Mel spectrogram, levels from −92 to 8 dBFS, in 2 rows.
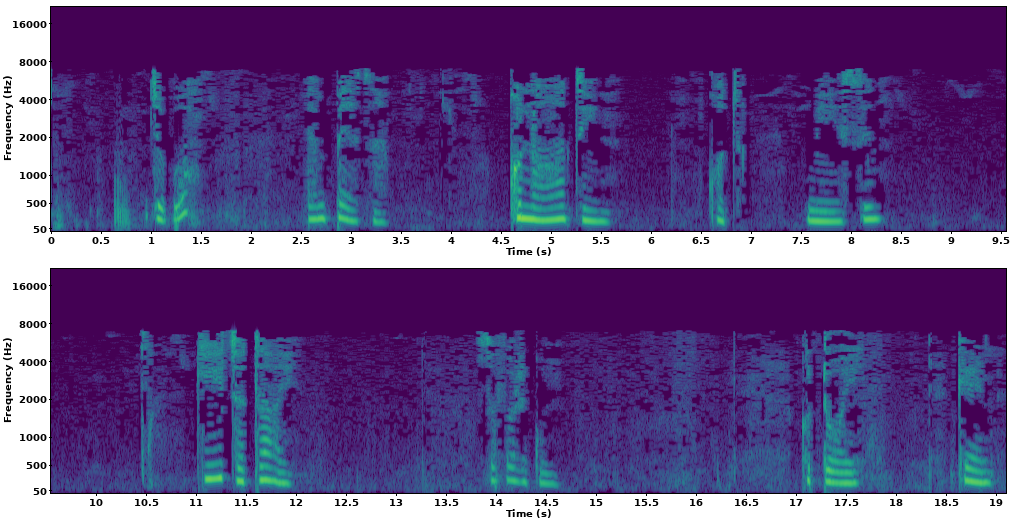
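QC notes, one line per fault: Throughout, AAC compression: the speech has nothing above 7.1 kHz and sounds dull, smeared and watery, with a fizzy, warbling edge on sibilants and held vowels. On a spectrogram the energy stops at a flat ceiling near 7.1 kHz, with patchy holes and blotchy noise-like fill below it. The likely cause is heavy AAC-LC coding that drops and coarsely quantises frequency lines frame by frame. The damage fits a bitrate around 16 kbps.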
